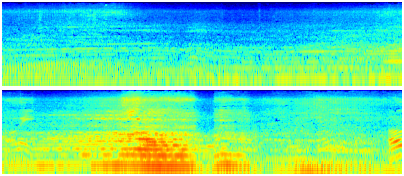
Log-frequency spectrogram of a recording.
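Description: Hyundai Venue engine starting on the push button and revving up, loudest about seven seconds in, then settling to a steady idle. It is the first successful start after the battery was disconnected and reconnected to clear a no-start fault.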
